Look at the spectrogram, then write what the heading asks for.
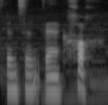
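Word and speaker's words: Vincent van Gogh: I found out that's not how you pronounce his name it's Vincent Van H except for I can't do that sound I really like their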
